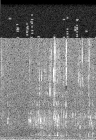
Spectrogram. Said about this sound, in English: And then in the same way, he took the cup and he poured it out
